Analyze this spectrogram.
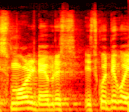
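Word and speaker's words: debris: ये जो रिंग होती है, बेल्ट होती है, इसको ये स्मॉल डेब्रिस, इसको देखो, एक इसका प्रॉपर प्रोनाउंसिएशन है डेब्री, ठीक है।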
